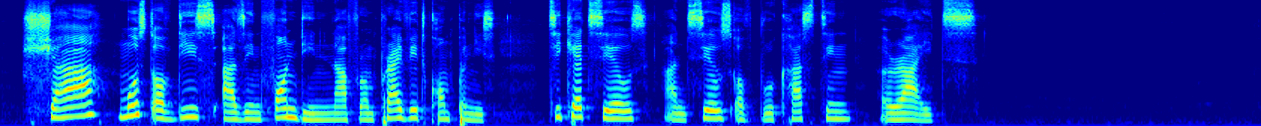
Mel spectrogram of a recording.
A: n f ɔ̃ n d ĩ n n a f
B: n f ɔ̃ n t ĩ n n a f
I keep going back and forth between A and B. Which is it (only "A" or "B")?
A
